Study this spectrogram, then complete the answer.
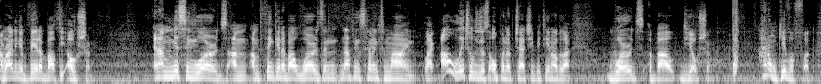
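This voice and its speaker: Speaking at a fairly quick pace with a Portuguese accent, a man uses a fairly high pitch and an animated tone. His pitch varies in an ordinary way. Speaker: comedian. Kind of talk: casual monologue podcast. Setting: in a car.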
